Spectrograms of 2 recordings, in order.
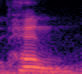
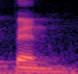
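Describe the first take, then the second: First: The p is released with a puff of air. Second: The p is released without a puff of air. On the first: The speaker calls it right. "you say pen" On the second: The speaker calls it wrong. "you never say pen"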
